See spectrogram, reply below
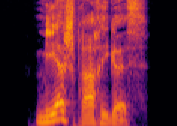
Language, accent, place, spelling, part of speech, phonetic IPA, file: German, Germany, Berlin, mehrsprachiges, adjective, [ˈmeːɐ̯ˌʃpʁaːxɪɡəs], De-mehrsprachiges.ogg
- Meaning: strong/mixed nominative/accusative neuter singular of mehrsprachig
